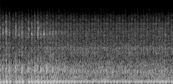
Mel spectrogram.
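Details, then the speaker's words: 1947 Farmall M four-cylinder tractor, first start after sitting all winter with year-old regular pump gas; low, lumpy idle stumbling and surging; rough running, owner suspects water in fuel despite draining and adding five gallons fresh. "as you can hear it's still running quite rough"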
